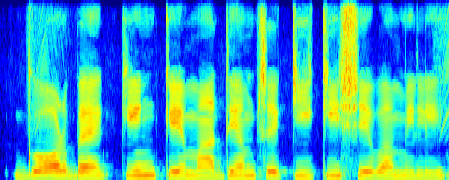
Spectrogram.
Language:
Magahi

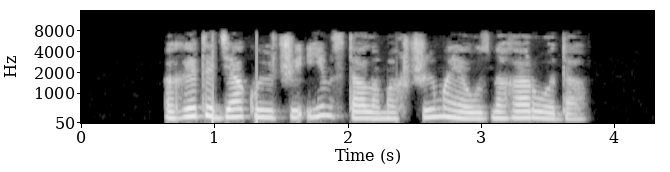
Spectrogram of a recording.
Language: Belarusian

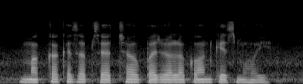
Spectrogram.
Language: Magahi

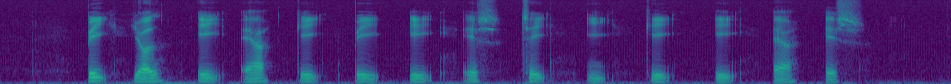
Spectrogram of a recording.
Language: Danish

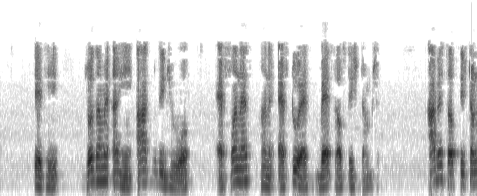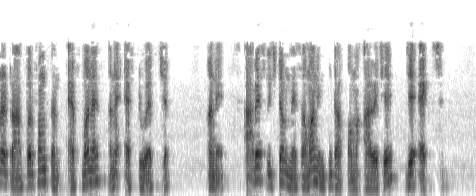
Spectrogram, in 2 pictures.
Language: Gujarati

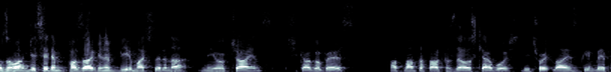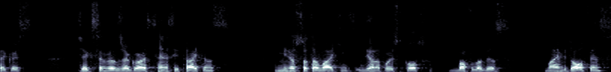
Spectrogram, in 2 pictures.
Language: Turkish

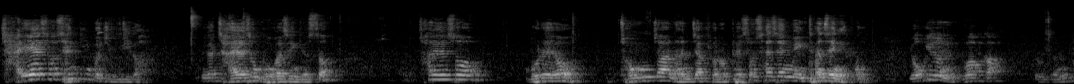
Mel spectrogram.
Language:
Korean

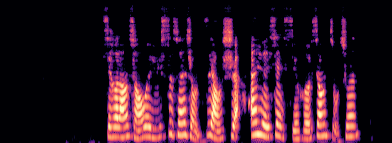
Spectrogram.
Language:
Chinese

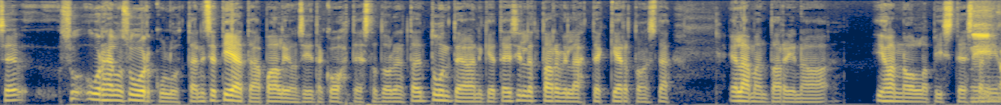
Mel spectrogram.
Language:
Finnish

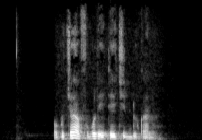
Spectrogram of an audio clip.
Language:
Ganda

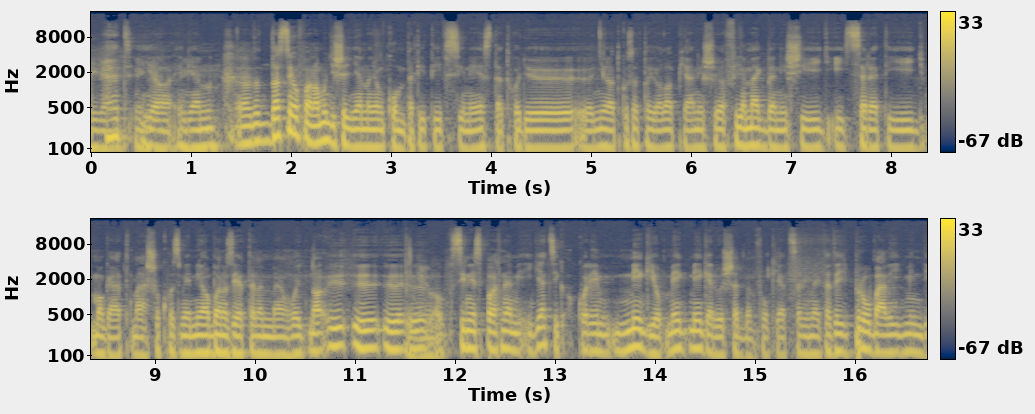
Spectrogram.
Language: Hungarian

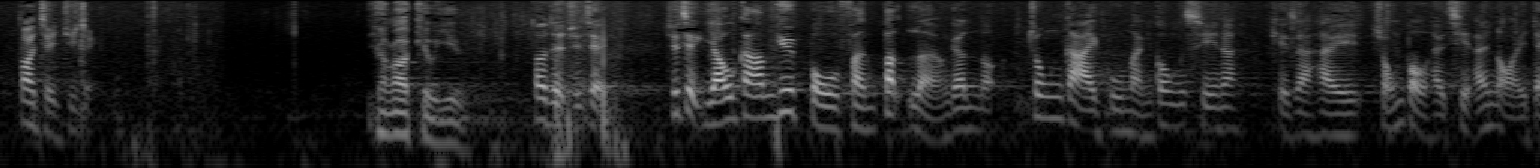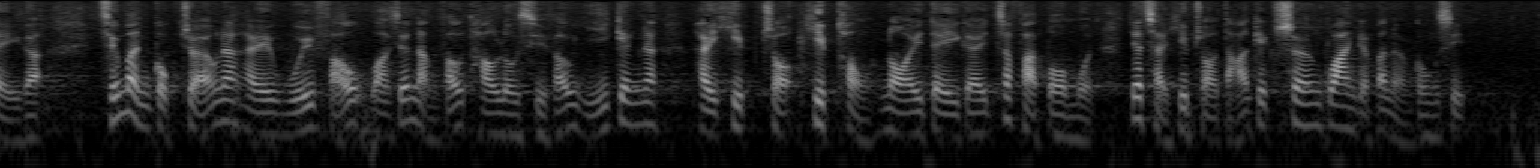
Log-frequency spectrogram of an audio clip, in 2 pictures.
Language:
Cantonese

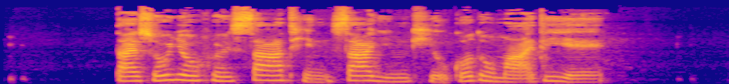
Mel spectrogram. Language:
Cantonese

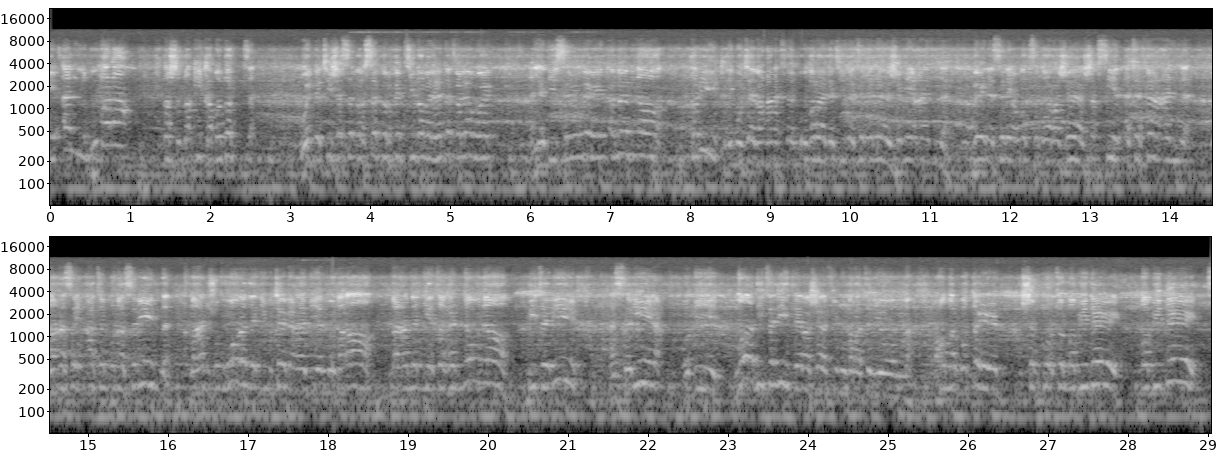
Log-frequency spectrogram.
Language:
Arabic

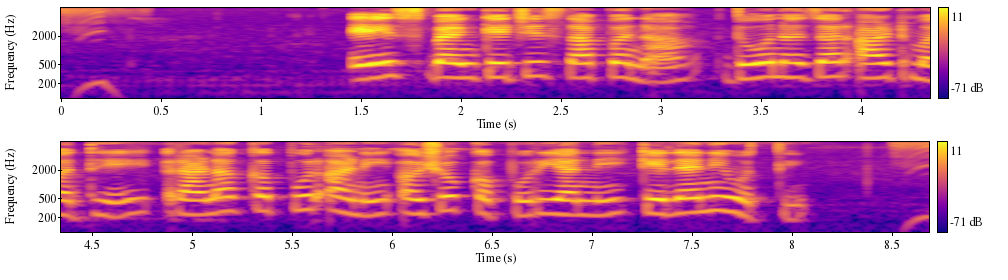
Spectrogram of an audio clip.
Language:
Marathi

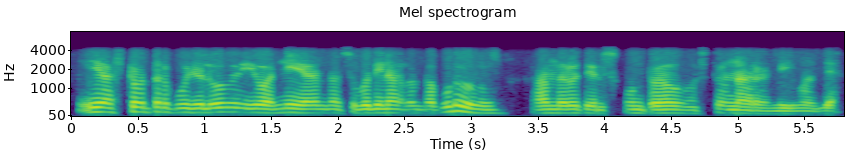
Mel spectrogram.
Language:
Telugu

